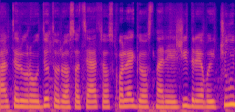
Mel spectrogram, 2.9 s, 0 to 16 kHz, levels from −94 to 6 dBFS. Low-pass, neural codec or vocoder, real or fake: 14.4 kHz; autoencoder, 48 kHz, 128 numbers a frame, DAC-VAE, trained on Japanese speech; fake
